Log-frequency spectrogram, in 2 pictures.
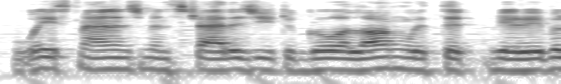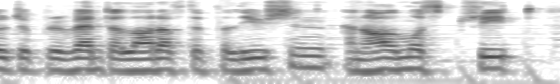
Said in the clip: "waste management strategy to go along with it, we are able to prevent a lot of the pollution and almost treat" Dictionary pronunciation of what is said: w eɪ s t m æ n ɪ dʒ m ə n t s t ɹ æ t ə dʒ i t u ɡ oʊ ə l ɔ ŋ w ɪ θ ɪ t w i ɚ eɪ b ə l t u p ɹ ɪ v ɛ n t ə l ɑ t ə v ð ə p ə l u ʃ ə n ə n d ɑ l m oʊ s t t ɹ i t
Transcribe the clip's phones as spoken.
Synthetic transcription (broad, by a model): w eɪ s t m æ n ɪ dʒ m ə n t s t ɹ æ t ə dʒ i t u ɡ oʊ ə l ɔ ŋ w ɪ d ɪ t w i ɚ eɪ b ə l t u p ɹ ɪ v ɛ n t ə l ɑ t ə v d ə p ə l u ʃ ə n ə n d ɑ l m oʊ s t t ɹ i t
